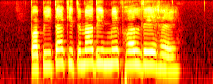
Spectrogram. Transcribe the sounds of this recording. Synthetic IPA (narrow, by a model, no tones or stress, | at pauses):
pəpɪt̪akɪt̪nad̪ɪnmẽpʰəld̪eɦɛː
